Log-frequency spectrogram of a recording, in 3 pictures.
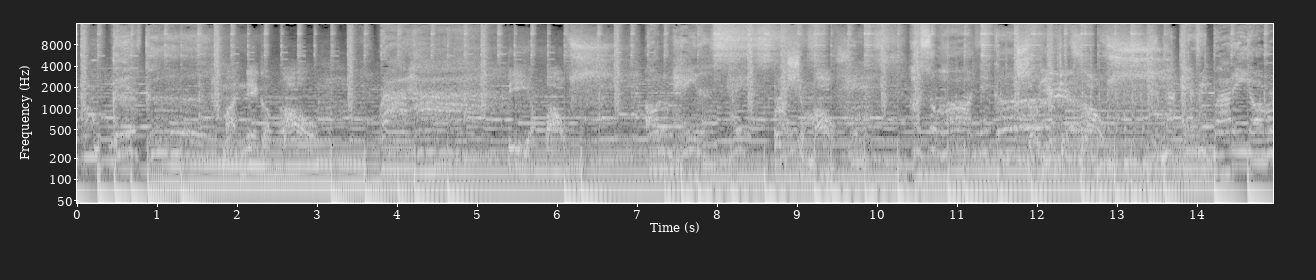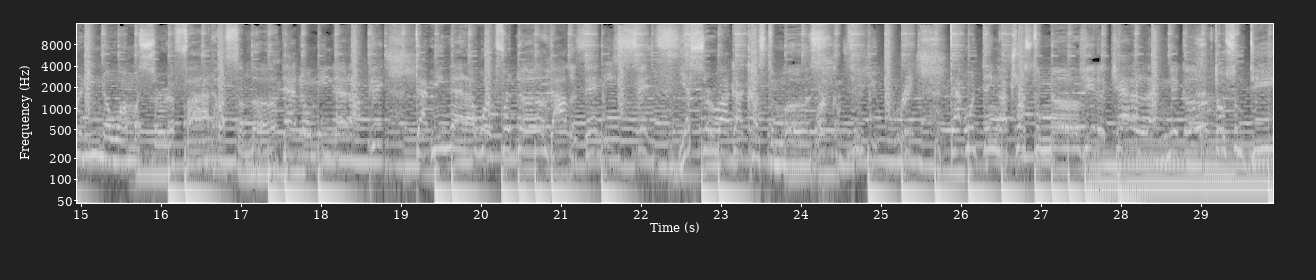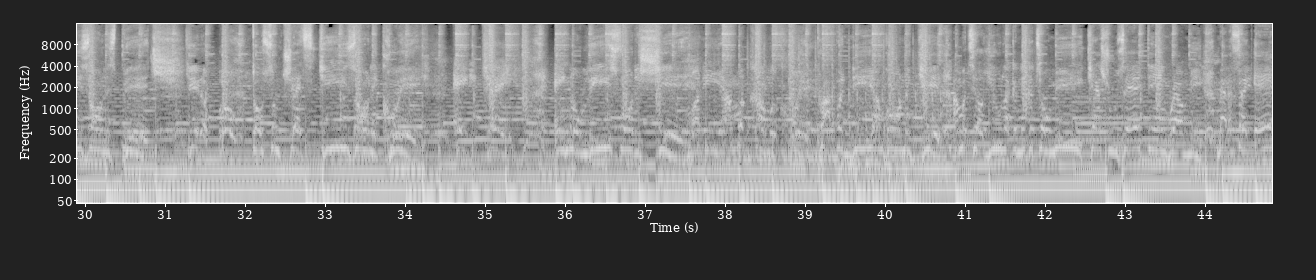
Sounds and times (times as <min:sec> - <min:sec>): Music: 0:00.0 - 0:44.8.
